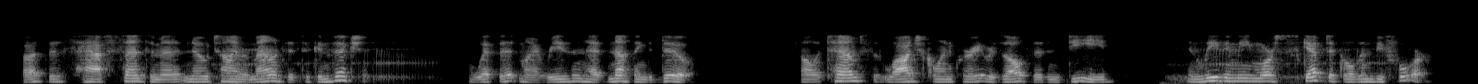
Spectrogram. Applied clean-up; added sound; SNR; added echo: none; Burping, eructation; 18 dB; none.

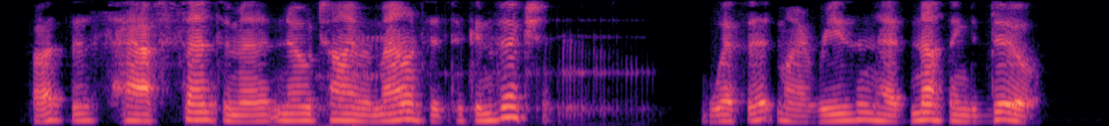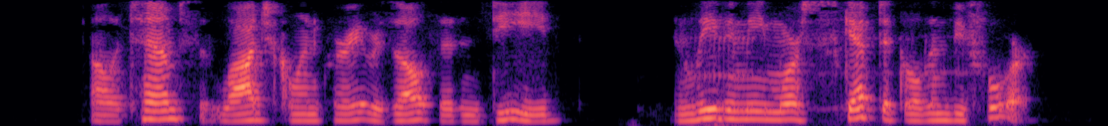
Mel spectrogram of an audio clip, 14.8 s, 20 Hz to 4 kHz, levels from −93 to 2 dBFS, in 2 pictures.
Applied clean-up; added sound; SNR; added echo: neural mask model RNNoise.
